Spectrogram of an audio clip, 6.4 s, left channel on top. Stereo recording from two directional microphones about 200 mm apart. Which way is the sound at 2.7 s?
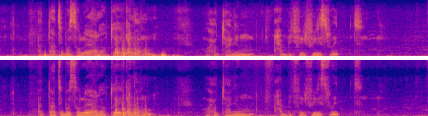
40° right (ahead or behind).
